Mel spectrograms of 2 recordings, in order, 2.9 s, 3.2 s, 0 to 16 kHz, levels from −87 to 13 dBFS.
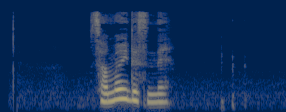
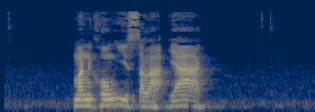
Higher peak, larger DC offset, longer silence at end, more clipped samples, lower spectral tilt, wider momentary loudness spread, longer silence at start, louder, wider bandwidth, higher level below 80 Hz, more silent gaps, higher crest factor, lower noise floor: second, -10 dBFS vs -2 dBFS; neither; about the same, 1.2 s vs 1.1 s; neither; about the same, -3.5 dB/octave vs -4 dB/octave; first, 15 LU vs 5 LU; first, 0.9 s vs 0.75 s; second, -26 LUFS vs -22 LUFS; about the same, 11.5 kHz vs 11.5 kHz; second, -82 dBFS vs -64 dBFS; neither; second, 18 dB vs 24 dB; first, -69 dBFS vs -61 dBFS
